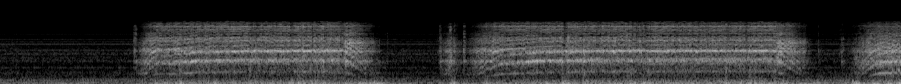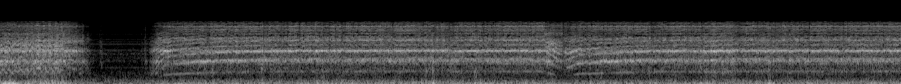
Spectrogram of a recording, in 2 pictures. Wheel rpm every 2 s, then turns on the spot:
10, 120, 70, 140, 80, 90, 160, 140, 160.
8-10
